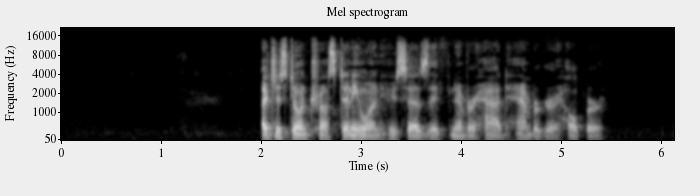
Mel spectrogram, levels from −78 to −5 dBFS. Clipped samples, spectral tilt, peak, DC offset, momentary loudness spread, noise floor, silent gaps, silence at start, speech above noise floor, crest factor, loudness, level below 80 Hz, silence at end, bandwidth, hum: under 0.1%; -1.5 dB/octave; -2 dBFS; under 0.1%; 14 LU; -70 dBFS; none; 2 s; 47 dB; 24 dB; -21 LUFS; -60 dBFS; 0.75 s; 16 kHz; none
